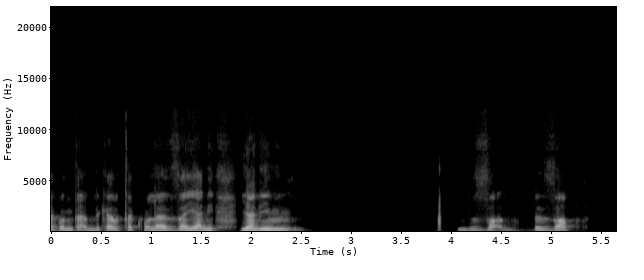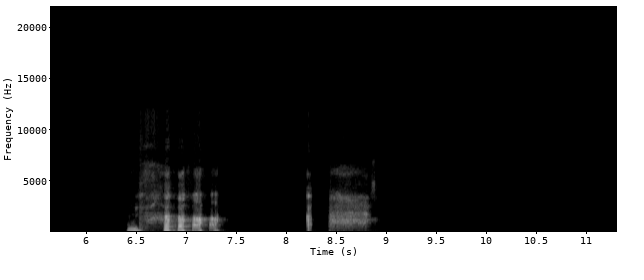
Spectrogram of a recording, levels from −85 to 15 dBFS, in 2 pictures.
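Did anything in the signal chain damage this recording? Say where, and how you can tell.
No, nothing along the way has left a mark on this recording that I can hear, so there's no point in the chain to single out.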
